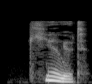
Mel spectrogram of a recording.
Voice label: "Cute", English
